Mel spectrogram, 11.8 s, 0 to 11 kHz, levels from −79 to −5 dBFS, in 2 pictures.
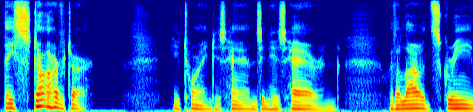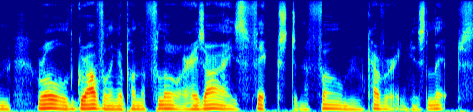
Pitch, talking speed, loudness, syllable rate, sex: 105 Hz, 145 wpm, -21 LUFS, 3.9 syllables/s, male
